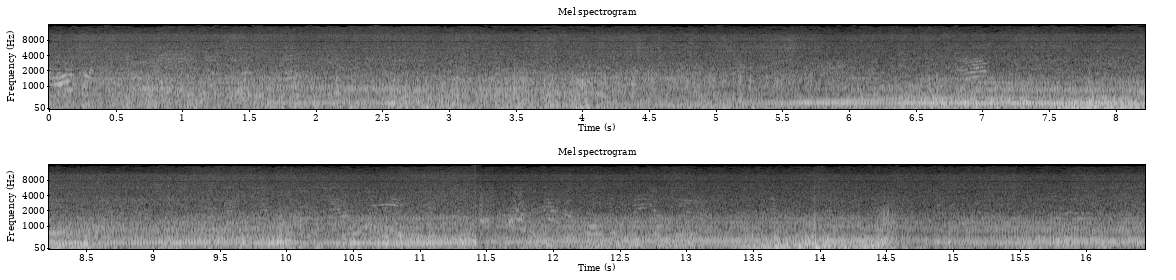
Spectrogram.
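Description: Water rushes and churns behind a speeding boat.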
